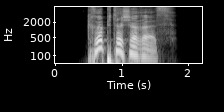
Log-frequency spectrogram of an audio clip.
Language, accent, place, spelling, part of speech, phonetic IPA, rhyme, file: German, Germany, Berlin, kryptischeres, adjective, [ˈkʁʏptɪʃəʁəs], -ʏptɪʃəʁəs, De-kryptischeres.ogg
- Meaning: strong/mixed nominative/accusative neuter singular comparative degree of kryptisch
